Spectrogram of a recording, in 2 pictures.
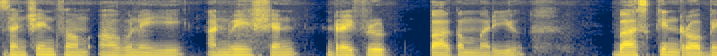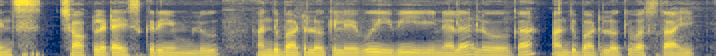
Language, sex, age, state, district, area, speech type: Telugu, male, 18-30, Andhra Pradesh, Eluru, urban, read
